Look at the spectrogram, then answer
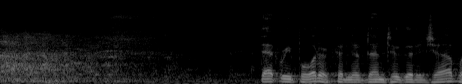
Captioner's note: laughter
